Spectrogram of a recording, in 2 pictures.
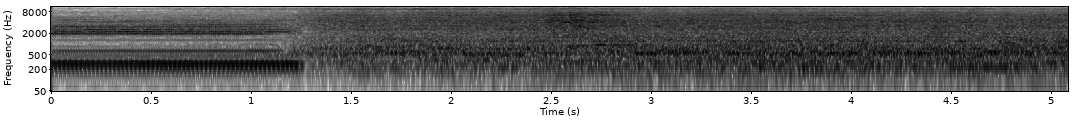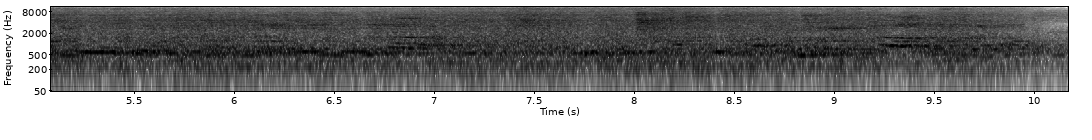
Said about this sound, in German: Aufgebrachte Menschenstimmen, Unruhe, vereinzelt Schreie. Was da zu hören ist, ist der Ton einer Videoaufnahme von Demonstrationen in Hongkong, viele Monate vor dem Beschluss des Nationalen Sicherheitsgesetzes.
